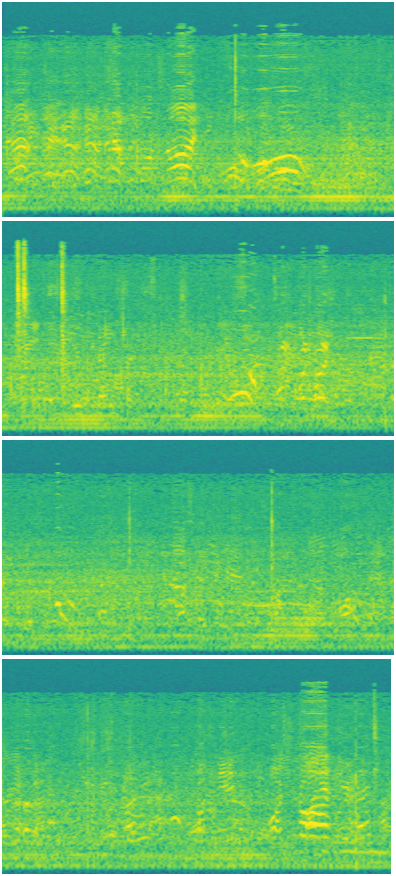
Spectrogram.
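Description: A crowd of spectators chatters and calls out nearby, outdoors.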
